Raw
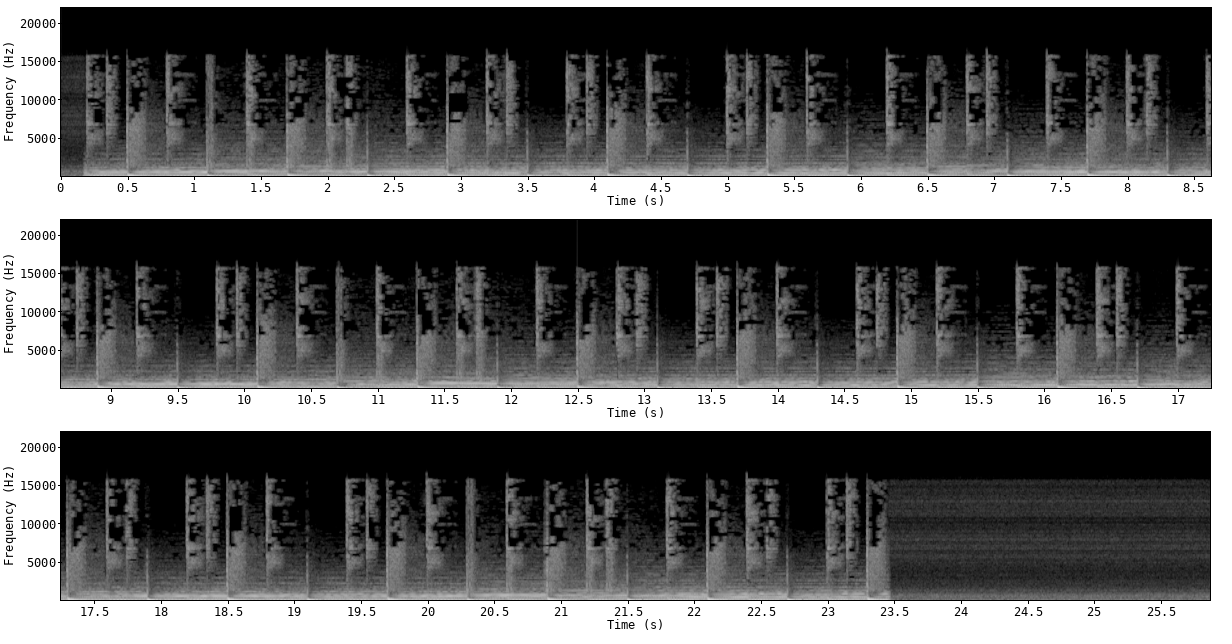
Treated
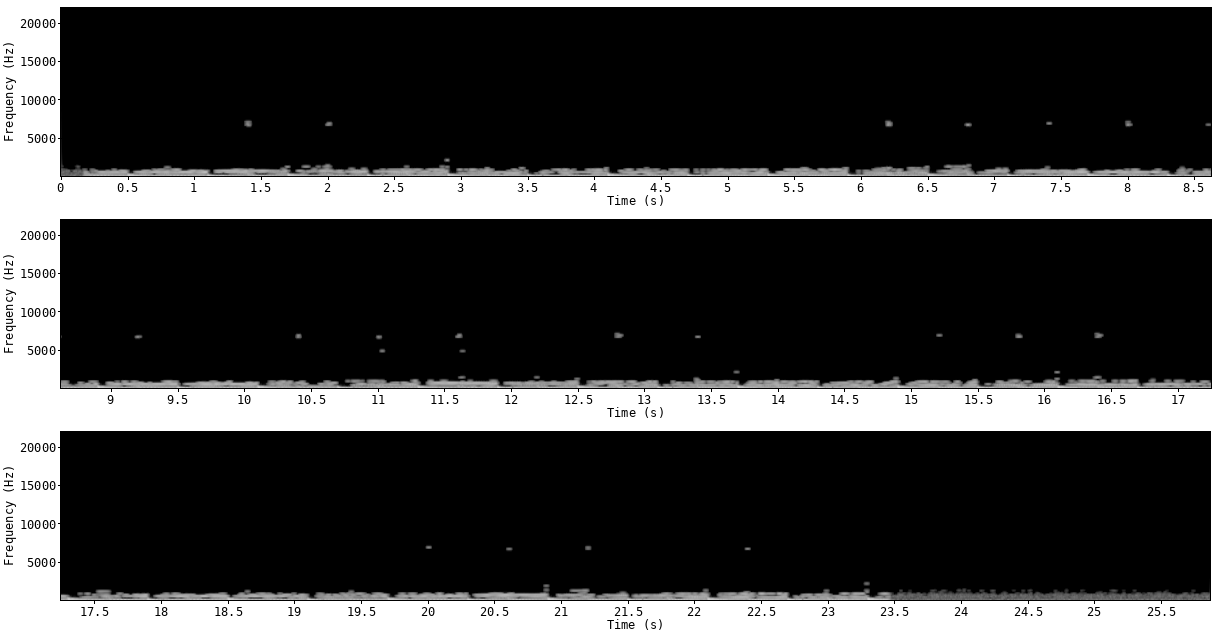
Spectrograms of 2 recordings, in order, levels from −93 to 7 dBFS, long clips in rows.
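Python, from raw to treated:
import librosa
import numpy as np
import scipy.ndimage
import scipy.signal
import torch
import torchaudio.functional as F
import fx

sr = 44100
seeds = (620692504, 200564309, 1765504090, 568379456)

y = fx.spec_gate(x, sr, threshold_db=-15, keep='strong')
y = F.gain(torch.from_numpy(y), -1.5).numpy()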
